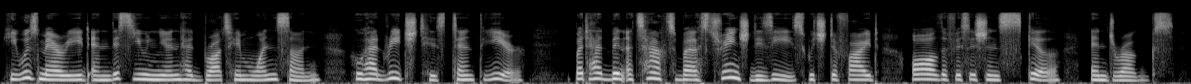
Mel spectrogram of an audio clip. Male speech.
No: female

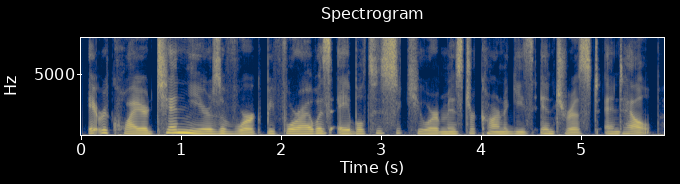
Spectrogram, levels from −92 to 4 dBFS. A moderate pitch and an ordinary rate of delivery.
Yes: medium, 160 Hz; average, 175 wpm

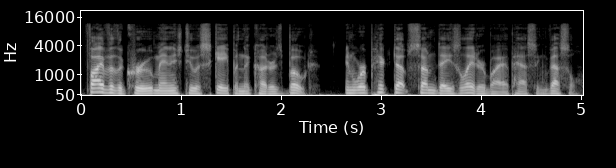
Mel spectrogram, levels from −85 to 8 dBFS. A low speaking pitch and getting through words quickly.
Yes: low, 115 Hz; fast, 265 wpm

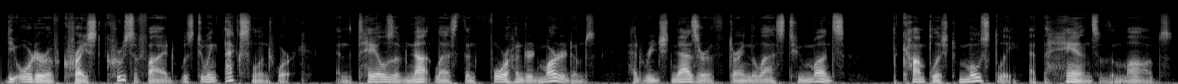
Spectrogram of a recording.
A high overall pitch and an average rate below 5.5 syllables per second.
No: very low, 95 Hz; 4.8 syllables/s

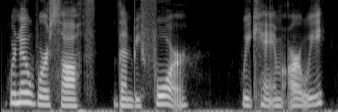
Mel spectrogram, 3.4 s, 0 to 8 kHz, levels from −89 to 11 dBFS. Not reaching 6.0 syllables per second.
No: 6.1 syllables/s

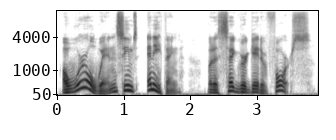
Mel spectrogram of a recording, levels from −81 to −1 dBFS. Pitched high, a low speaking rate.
No: medium, 145 Hz; slow, 125 wpm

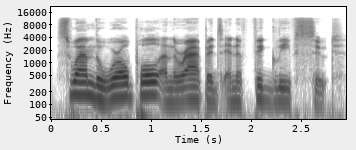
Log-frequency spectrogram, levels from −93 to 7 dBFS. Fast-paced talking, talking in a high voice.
No: fast, 225 wpm; low, 130 Hz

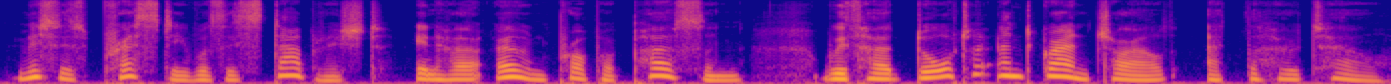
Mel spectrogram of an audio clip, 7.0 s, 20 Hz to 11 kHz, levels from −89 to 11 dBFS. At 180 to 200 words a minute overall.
No: average, 145 wpm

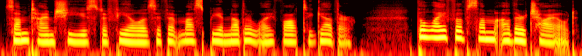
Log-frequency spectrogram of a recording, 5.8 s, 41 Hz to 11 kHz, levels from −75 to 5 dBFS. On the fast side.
No: average, 195 wpm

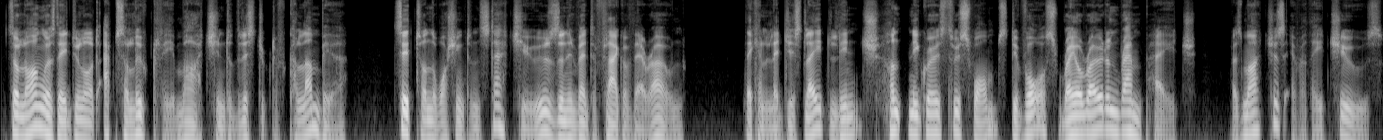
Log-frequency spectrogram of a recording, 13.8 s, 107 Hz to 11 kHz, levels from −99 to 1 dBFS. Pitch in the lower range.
Yes: low, 100 Hz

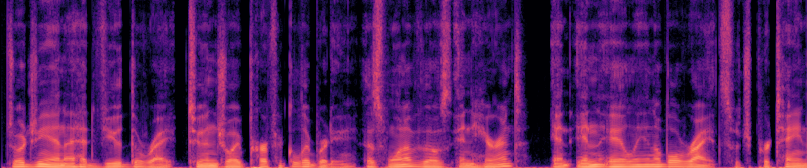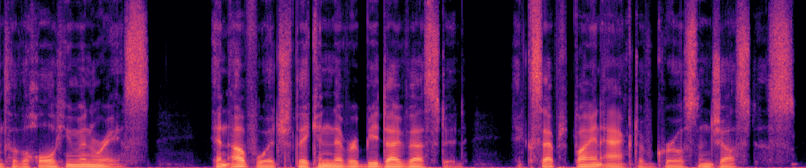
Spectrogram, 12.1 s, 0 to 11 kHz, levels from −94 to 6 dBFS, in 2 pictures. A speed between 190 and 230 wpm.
Yes: average, 195 wpm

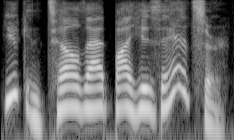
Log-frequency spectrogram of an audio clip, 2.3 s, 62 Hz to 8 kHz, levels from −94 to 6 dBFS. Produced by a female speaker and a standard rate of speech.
No: male; average, 180 wpm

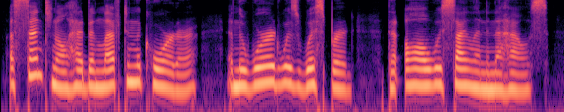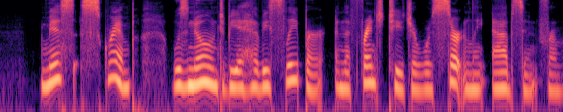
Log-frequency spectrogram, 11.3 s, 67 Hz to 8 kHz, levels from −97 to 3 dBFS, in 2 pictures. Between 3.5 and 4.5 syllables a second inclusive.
No: 5.6 syllables/s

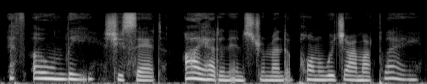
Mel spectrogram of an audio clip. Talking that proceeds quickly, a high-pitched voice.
No: average, 180 wpm; high, 225 Hz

